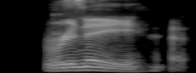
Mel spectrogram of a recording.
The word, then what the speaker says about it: Rinne: Rinne. Yes, Rinne.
